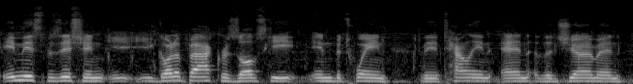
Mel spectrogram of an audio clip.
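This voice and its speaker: A man calling a race play-by-play, steady through the build-up and rising to excited calls at the finish. His voice sits a little high for a man. A faint hiss of ambient noise runs underneath. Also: a little slow. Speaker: play-by-play commentator. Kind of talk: live sports commentary.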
